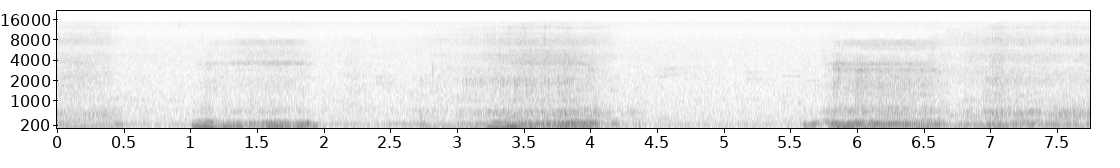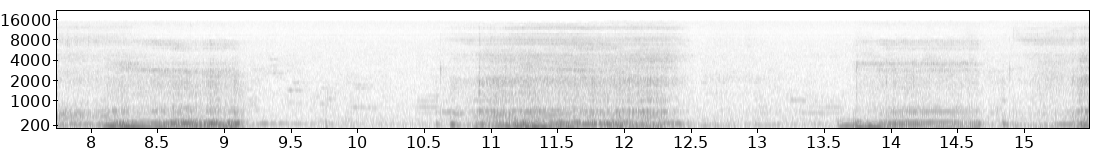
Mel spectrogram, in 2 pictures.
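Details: Snoring contest between two sleepers, one of them a father: loud, rough, rumbling snores at about six a minute, some fluttering and uneven in length, over faint room noise. Heavy snoring.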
